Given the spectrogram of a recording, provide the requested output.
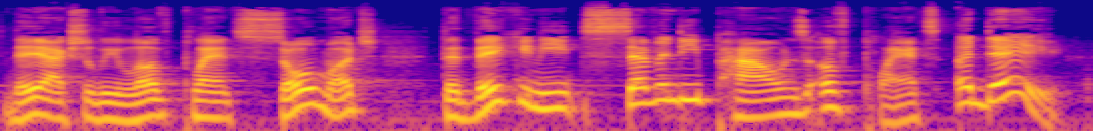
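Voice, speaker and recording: A man's voice: on the high side, very animated, measured pace, bright, forceful tone. A man hosting preschool story time, reading aloud and explaining things simply and expressively to young children. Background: background music.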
